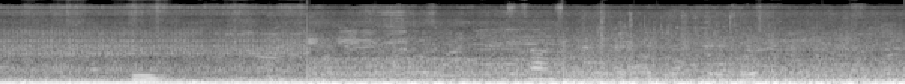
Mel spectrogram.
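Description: Low wind rumble buffeting the phone's microphone outdoors, steady at first and gusting after about two seconds, with faint voices of people nearby underneath.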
